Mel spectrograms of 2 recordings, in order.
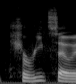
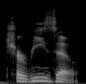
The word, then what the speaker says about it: chorizo: No, chitoso is not. It's chorizo.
